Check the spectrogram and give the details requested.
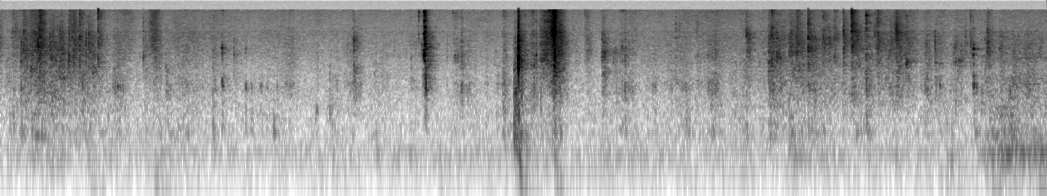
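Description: Faint chewing and small clicking eating noises, with a couple of sharp knocks about four seconds in as a plastic food tray is slid across the table.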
